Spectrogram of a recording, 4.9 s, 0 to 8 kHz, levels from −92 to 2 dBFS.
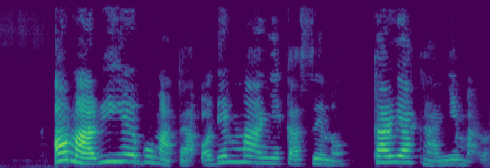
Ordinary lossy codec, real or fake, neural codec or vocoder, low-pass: none; fake; codec, 16 kHz, 4 kbps, FreqCodec, larger model; none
